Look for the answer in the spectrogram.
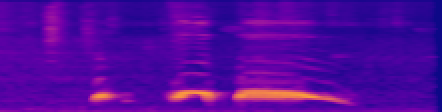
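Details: Spotted dove singing in the liu tan style, used as a decoy call: a short low coo, then an arched coo, then a long steady coo that slides downward at the end. The three-note phrase is given once against faint low background hum.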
